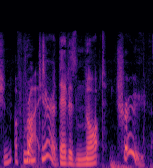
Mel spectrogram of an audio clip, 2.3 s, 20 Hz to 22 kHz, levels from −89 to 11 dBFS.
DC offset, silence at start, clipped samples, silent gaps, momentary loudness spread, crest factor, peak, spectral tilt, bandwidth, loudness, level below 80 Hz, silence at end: under 0.1%; 0 s; under 0.1%; none; 7 LU; 18 dB; -10 dBFS; -6.5 dB/octave; 10.5 kHz; -28 LUFS; -48 dBFS; 0 s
